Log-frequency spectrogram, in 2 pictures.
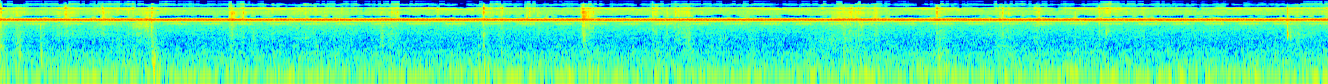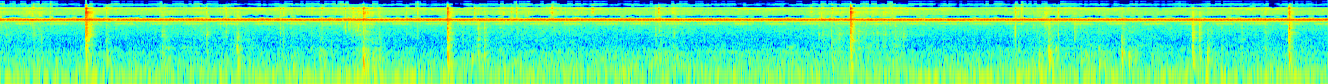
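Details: Bell cricket chorus forms an unbroken high-pitched ring beneath a burning campfire whose frequent sharp snaps and pops punctuate twenty seconds of sleep-time ambience.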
